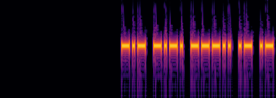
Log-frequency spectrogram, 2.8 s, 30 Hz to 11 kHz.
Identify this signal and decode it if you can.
Morse code, heard as a keyed tone, about 44 wpm, 700 Hz. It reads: KC8AA
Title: USA Call Signs - 6 Characters - 8x Character Spacing - 45wpm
